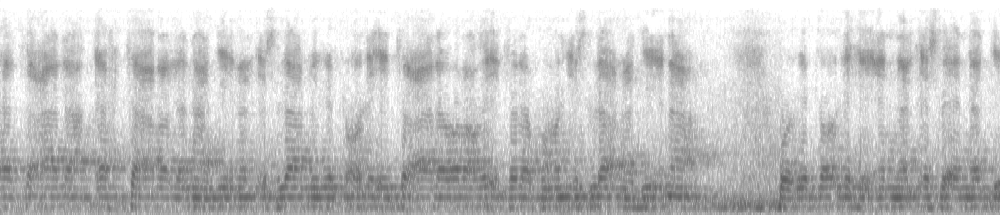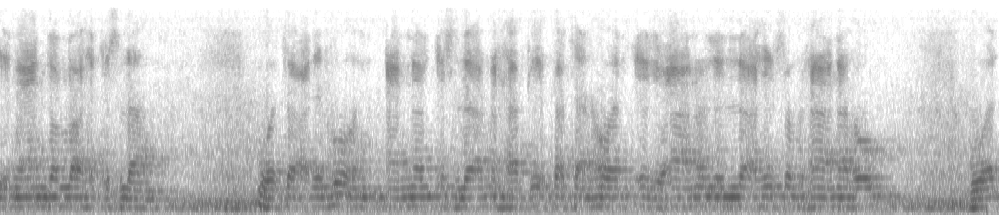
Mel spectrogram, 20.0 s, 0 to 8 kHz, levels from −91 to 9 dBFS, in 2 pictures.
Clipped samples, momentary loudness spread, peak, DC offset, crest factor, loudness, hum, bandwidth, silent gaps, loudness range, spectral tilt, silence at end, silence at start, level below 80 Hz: under 0.1%; 5 LU; -18 dBFS; under 0.1%; 16 dB; -35 LUFS; none; 7 kHz; none; 1 LU; -7.5 dB/octave; 0 s; 0 s; -54 dBFS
